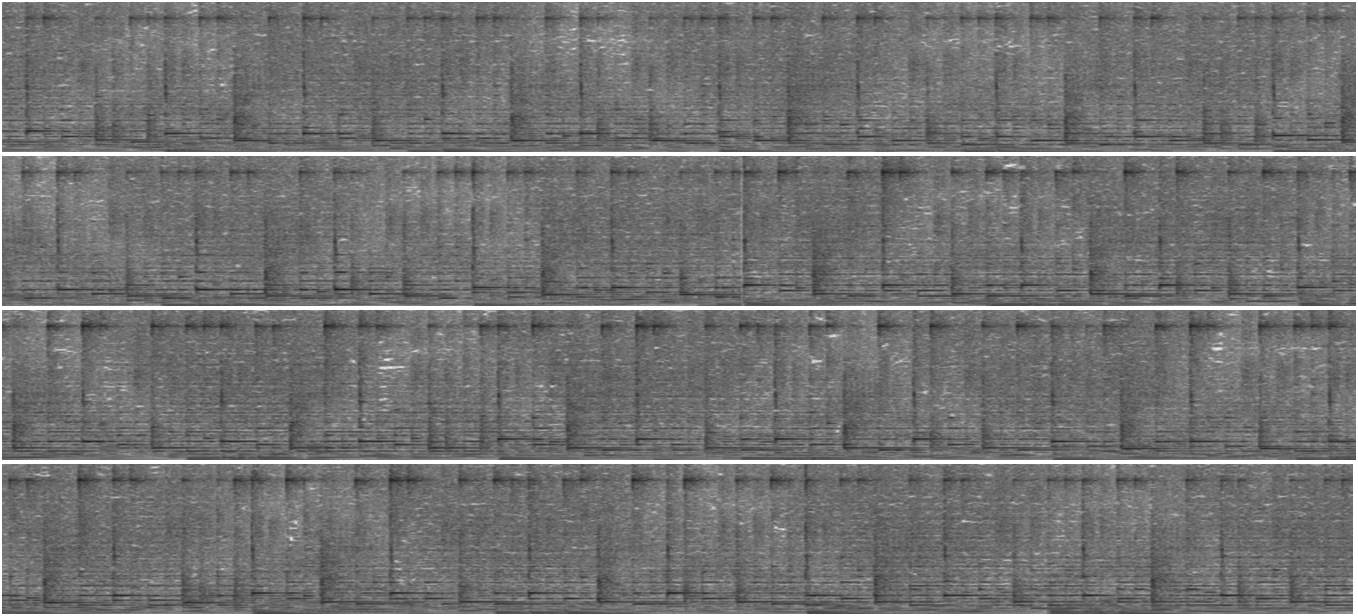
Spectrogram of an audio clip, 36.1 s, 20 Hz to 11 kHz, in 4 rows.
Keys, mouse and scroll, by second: 2.6 shift+z, 5.6 click, 6.8-8.2 drag, 8.2-8.9 drag, 9.6 g, 9.9 z, 13.8 click, 14.1-15.0 middle drag, 15.4 click, 16.6 middle click, 17.9 Tab, 18.4-19.7 middle drag, 20.1 click, 24.6 g, 26.3 click, 27.2 s, 28.9 click, 29.6 g, 31.4 click, 32.1 `, 32.5 3, 33.2 scroll down 1, 34.8 click, 35.2 Tab, 35.5 1.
